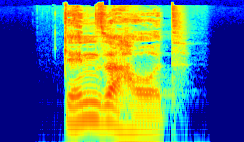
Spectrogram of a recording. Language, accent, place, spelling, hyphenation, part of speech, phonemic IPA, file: German, Germany, Berlin, Gänsehaut, Gän‧se‧haut, noun, /ˈɡɛnzəˌhaʊ̯t/, De-Gänsehaut.ogg
- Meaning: goose pimples, goose bumps, goose flesh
